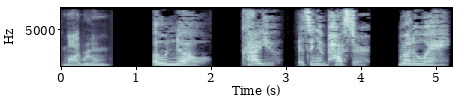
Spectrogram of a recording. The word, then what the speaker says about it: Caillou: little brother's name is you know how my name is Caillou right well maybe he pronounces it like most do kai who okay I see so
